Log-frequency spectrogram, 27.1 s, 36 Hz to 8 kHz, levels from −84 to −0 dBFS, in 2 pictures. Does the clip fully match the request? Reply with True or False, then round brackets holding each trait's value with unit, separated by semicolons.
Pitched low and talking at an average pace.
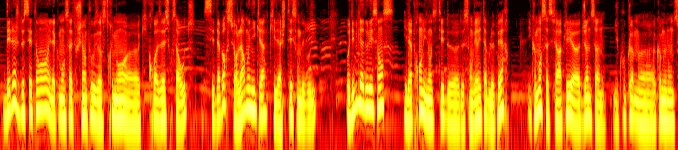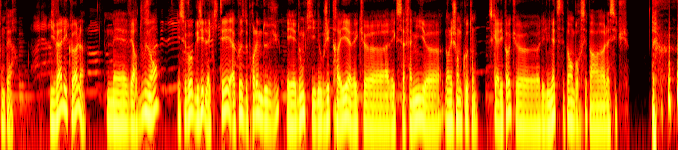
False (110 Hz; 245 wpm)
